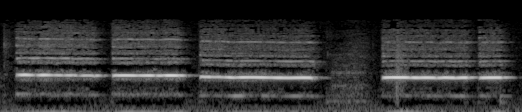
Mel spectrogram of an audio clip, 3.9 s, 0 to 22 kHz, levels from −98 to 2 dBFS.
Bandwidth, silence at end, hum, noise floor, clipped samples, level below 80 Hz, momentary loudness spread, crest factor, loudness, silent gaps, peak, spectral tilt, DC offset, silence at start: 10 kHz; 0.05 s; none; -56 dBFS; under 0.1%; -68 dBFS; 7 LU; 10 dB; -23 LUFS; none; -14 dBFS; 2 dB/octave; under 0.1%; 0.1 s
